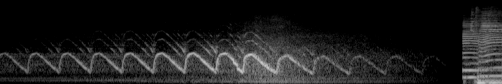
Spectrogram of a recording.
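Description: Emergency vehicle yelp siren, rising and falling rapidly about three times a second over a low engine rumble. It grows louder, peaks about halfway through, then fades away as the vehicle passes by. Music cuts in abruptly near the end.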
